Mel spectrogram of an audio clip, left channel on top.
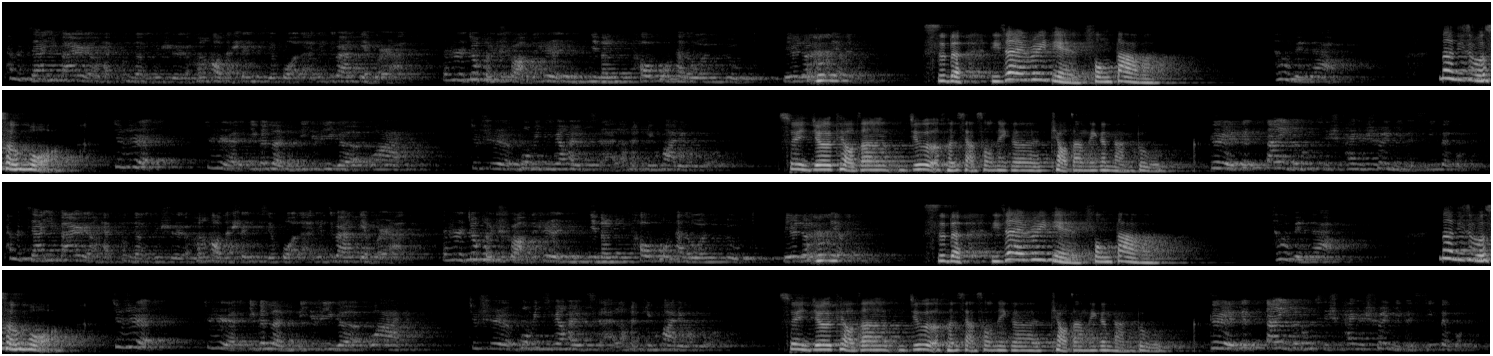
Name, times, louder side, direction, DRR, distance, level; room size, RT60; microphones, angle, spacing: voice 1, 0.0-4.0 4.4-7.4 7.8-8.6 12.7-13.4 16.0-16.4 16.9-19.0 19.6-22.1 27.0-29.5, right 1 dB, 65° right, 3 dB, 6.6 m, -41 dB
voice 2, 9.2-11.6 14.4-15.5 22.7-26.5, left 1 dB, 10° left, 6 dB, 1.5 m, -29 dB
26.0 x 23.5 x 9.4 m, 1.3 s
head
